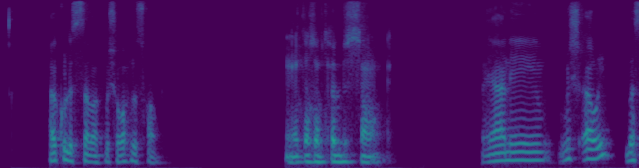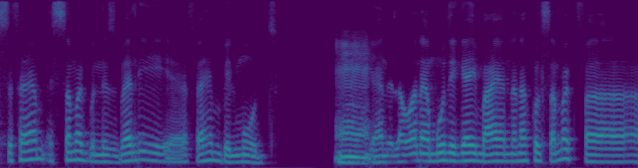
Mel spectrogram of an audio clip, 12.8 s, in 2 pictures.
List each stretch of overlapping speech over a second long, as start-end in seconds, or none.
none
